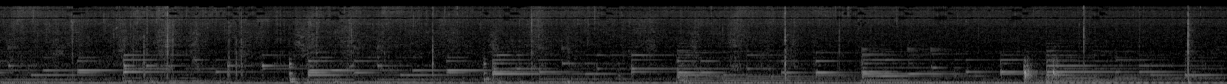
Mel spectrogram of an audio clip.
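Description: Turmeric and Kashmiri red chili powder fry in hot oil with a steady, dense sizzle while a utensil scrapes and stirs the pan in repeated strokes throughout, with no voices.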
